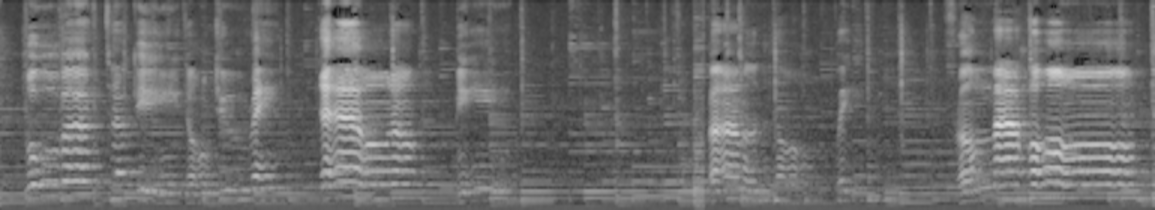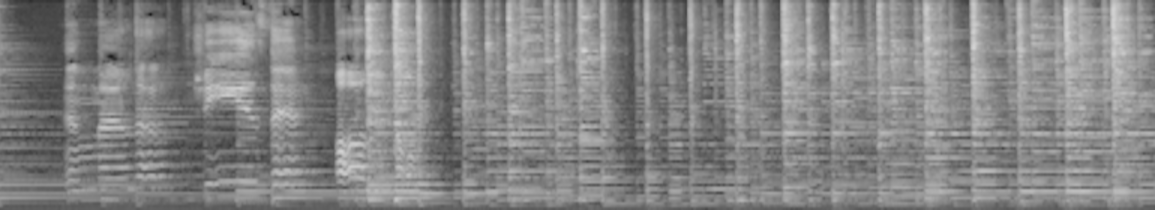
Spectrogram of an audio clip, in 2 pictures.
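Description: A man singing a folk song while strumming a steel-string acoustic guitar, with sung phrases coming and going over steady chords.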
